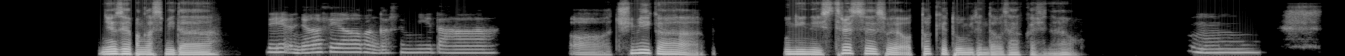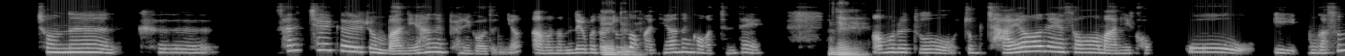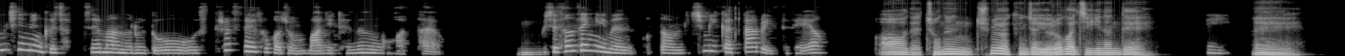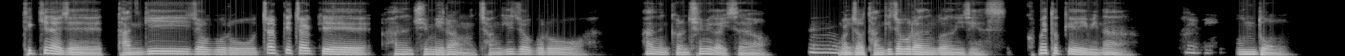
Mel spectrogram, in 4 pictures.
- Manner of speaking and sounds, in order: other background noise; teeth sucking; teeth sucking; tapping
- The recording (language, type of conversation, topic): Korean, unstructured, 취미가 스트레스 해소에 어떻게 도움이 되나요?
